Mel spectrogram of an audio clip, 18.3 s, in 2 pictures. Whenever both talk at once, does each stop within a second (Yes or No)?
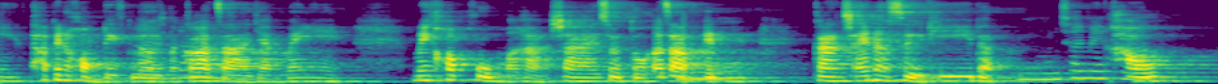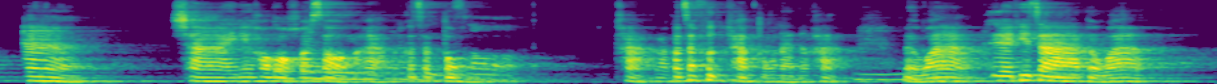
No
